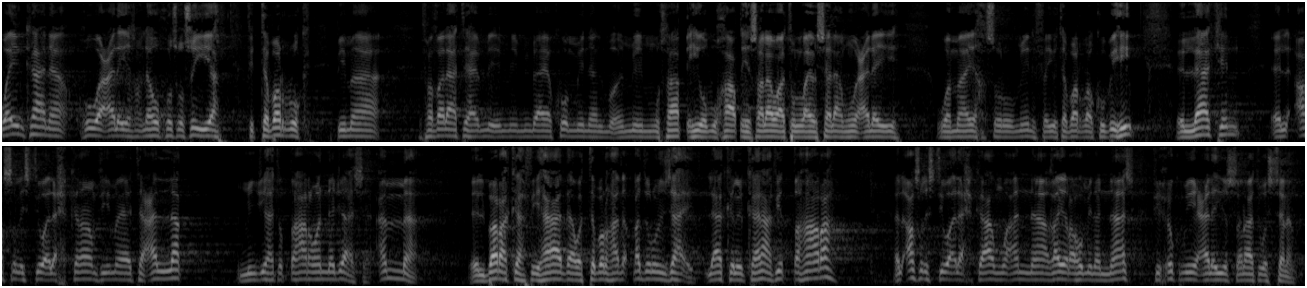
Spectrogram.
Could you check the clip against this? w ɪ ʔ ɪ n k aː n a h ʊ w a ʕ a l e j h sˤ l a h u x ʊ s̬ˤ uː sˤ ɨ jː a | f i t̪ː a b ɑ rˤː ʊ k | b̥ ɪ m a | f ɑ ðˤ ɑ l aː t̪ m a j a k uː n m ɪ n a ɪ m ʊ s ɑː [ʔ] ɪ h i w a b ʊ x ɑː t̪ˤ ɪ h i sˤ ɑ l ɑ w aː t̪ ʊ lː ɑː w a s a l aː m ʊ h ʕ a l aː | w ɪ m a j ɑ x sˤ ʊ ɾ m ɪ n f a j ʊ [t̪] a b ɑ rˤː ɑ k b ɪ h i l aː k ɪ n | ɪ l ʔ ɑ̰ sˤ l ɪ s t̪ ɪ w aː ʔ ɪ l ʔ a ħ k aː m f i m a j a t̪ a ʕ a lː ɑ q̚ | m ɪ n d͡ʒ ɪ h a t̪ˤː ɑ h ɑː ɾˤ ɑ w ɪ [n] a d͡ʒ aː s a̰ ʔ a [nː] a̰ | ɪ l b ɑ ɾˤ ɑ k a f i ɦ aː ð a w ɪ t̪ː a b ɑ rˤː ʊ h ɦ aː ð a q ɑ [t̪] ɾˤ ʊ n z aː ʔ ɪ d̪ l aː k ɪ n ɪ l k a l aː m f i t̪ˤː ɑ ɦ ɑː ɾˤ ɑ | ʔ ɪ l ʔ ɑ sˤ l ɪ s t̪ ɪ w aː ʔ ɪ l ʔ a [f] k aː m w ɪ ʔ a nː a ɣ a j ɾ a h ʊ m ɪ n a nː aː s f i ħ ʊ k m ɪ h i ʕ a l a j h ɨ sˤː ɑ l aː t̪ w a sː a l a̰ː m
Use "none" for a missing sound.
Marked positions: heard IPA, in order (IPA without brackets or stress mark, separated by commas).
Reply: q, t̪, nː, mː, d̪, ħ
